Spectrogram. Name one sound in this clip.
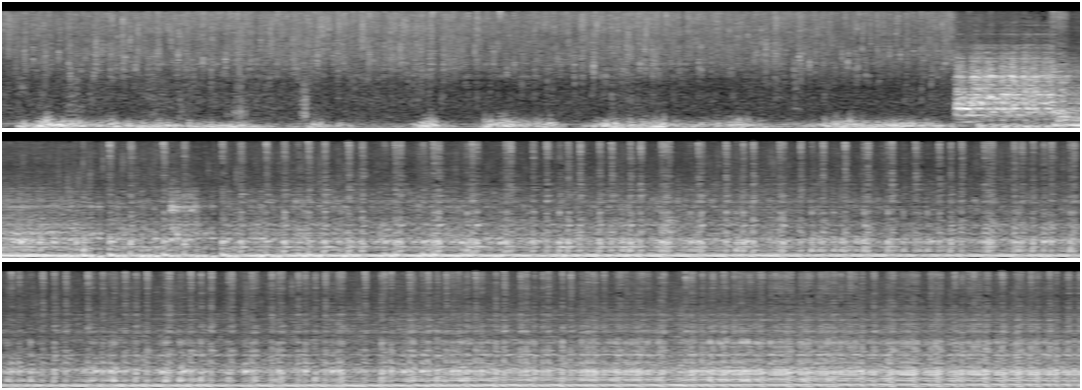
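Water sprays and splashes onto gravel outdoors.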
